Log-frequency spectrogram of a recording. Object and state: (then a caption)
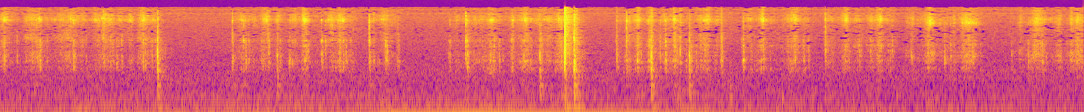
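Plastic mechanical keyboard. A brush and fingers sweep across the rows of a backlit plastic mechanical keyboard with plastic keycaps, brushing and clicking the keys. Soft bristly scratching mixes with irregular sharp clicks, over a steady low hum that swells in the middle, where one louder click stands out.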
